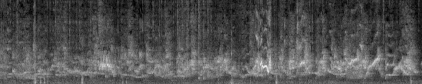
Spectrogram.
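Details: Mating budgerigars warble in a soft, scratchy stream with squeaky whistles, growing louder at moments, with a few clicks in between.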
